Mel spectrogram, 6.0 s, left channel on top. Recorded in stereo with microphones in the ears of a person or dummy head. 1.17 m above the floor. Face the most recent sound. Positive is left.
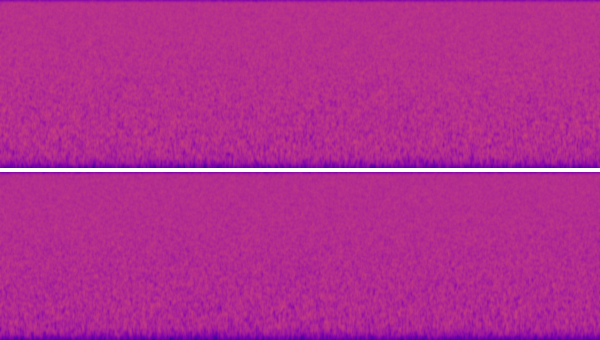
No sound to turn to.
